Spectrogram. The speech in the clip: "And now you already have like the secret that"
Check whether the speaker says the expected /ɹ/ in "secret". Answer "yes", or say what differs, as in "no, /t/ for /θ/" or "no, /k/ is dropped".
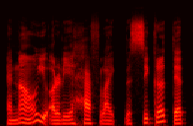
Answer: yes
